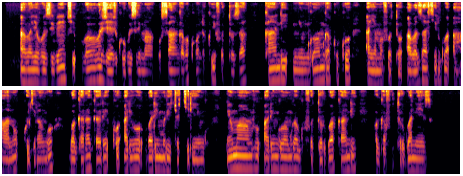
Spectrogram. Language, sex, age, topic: Kinyarwanda, male, 18-24, health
